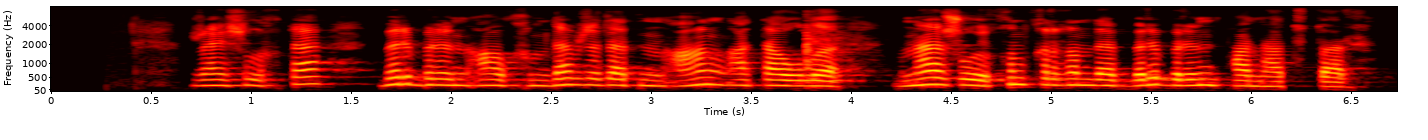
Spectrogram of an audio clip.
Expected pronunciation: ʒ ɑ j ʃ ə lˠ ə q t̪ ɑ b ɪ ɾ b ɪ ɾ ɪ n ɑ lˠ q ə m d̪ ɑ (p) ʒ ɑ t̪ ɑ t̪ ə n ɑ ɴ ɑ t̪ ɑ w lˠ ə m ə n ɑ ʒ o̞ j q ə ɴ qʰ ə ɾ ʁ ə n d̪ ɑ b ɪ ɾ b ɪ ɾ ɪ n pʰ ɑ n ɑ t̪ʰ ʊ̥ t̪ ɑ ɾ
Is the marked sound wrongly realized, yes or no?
no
